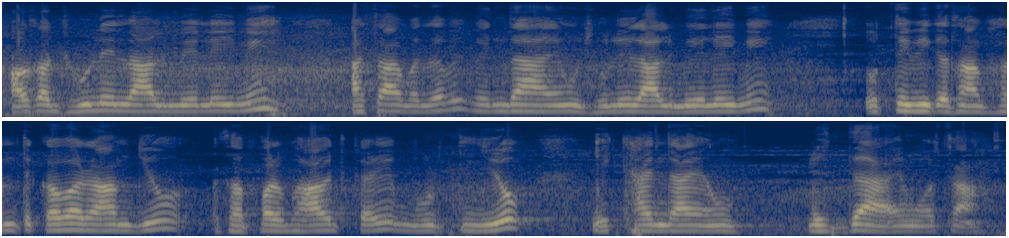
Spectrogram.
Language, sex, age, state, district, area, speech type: Sindhi, female, 60+, Uttar Pradesh, Lucknow, urban, spontaneous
